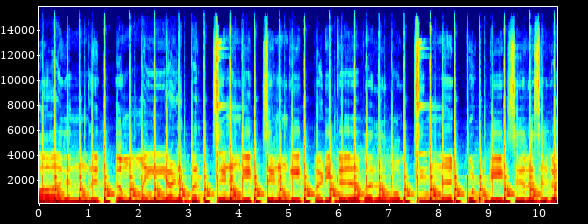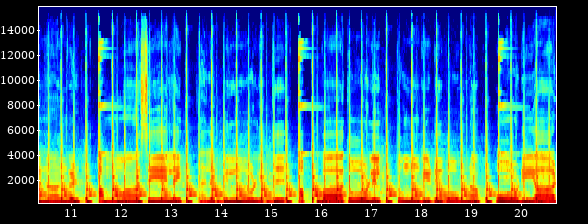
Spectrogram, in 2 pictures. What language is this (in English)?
Tamil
